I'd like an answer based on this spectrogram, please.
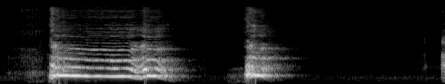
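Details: Female Bluetick Coonhound talking back to her owner indoors; one steady howling bay of about a second that bends downward at the end, then a short hoarse woof, close and clear.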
